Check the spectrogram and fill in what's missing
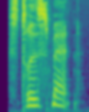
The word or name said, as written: STRIDSMANDS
